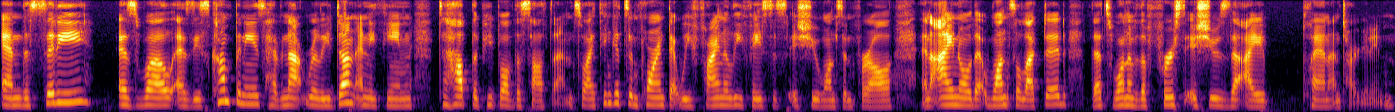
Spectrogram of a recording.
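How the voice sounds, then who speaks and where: On a very clean recording with a silent background, a woman talks at a fairly quick pace and medium pitch with ordinary pitch variation. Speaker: city council candidate. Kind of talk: campaign statement. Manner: loud; animated.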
